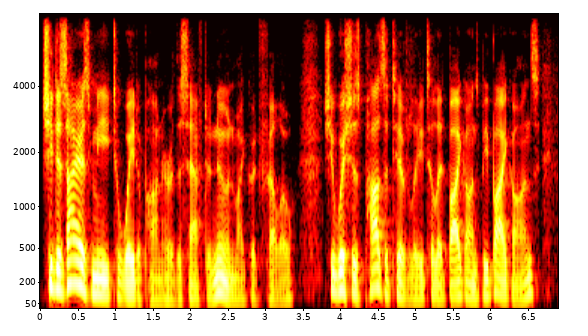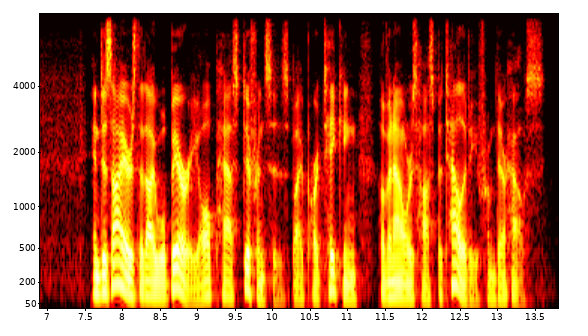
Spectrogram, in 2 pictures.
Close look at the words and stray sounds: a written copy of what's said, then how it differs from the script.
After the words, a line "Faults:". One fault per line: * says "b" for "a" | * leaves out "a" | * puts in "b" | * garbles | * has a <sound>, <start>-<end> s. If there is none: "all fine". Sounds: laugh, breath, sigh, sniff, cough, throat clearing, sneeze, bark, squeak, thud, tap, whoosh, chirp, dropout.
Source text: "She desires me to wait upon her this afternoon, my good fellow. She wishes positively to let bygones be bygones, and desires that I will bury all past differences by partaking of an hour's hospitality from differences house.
"She desires me to wait upon her this afternoon, my good fellow. She wishes positively to let bygones be bygones, and desires that I will bury all past differences by partaking of an hour's hospitality from their house.
Faults:
* says "their" for "differences"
